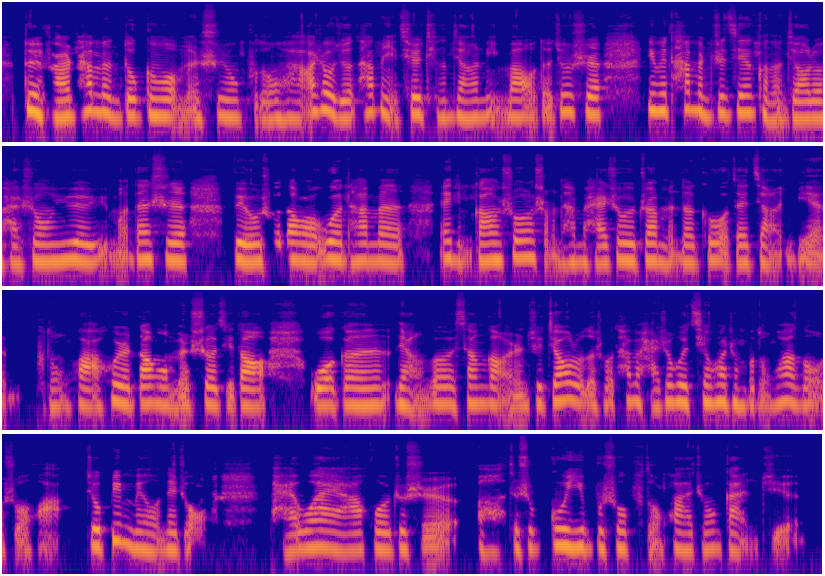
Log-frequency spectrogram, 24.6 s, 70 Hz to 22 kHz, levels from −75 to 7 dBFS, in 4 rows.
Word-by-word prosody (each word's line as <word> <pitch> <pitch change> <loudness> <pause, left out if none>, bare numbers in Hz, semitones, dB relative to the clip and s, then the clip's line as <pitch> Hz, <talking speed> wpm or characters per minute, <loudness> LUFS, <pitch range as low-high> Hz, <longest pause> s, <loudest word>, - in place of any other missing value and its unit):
对， 255 -3 +7
反 200 -2 +2
正 200 - +5
他 250 +5 +2
们 235 -5 +1
都 210 +1 +3
跟 210 +1 0
我 205 -1 +4
们 - - -4
是 210 - -4
用 195 -1 0
普 175 -4 -13
通 185 +1 -3
话， 185 +1 -5
而 - - +2
且 270 - +3
我 250 - +6
觉 190 - 0
得 190 - +1
他 240 +4 -1
们 240 -2 -2
也 - - -4
其 - - -9
实 225 -1 +5
挺 195 -2 -7
讲 195 -1 -2
礼 220 - -6
貌 200 -2 +2
的。 - - -5
就 245 0 -1
是 225 -2 +2 0.3
因 260 -3 +3
为 255 - +4
他 275 - 0
们 250 -4 +1
之 230 +3 -2
间 235 +2 +1
可 230 - -3
能 175 0 -5
交 185 -2 +1
流 190 0 +2
还 185 -1 -3
是 175 +3 -5
用 195 0 +1
粤 205 -1 +3
语 195 - -4
嘛， - - -7
但 215 0 +2
是 205 -2 +1 0.3
比 215 - +5
如 195 0 +6
说 205 +1 -5
当 210 0 +4
我 190 -2 +3
问 215 0 +3
他 200 0 0
们： 195 -2 0 0.3
“哎， 220 - 0
你 200 - -5
们 205 - -11
刚 200 -3 +3
刚 205 - +3
说 225 +2 +1
了 230 - +1
什 - - -6
么？” 230 - -10
他 190 +1 -5
们 185 -1 -5
还 180 0 0
是 185 - -4
会 200 -1 +3
专 200 0 +2
门 185 - -6
地 185 -1 -1
跟 205 +3 -2
我 - - +1
再 185 - -2
讲 185 0 -4
一 210 - -13
遍 215 +5 -5 0.2
普 - - -16
通 185 +2 -7
话。 190 0 +4
或 235 - +1
者 210 - +5
当 210 +1 +6
我 200 - +2
们 - - -2
涉 205 -2 +1
及 190 - -5
到 190 -1 +6 0.3
我 195 0 +4
跟 200 +1 +1
2 200 -2 -1
个 210 0 0
香 210 +2 -1
港 205 -2 +1
人 - - -3
去 205 +1 -3
交 230 +4 +4
流 225 - +1
的 - - -3
时 - - -16
候， - - -3
他 230 - -6
们 225 - -1
还 180 -2 -5
是 220 - -1
会 225 -1 +4
切 220 +1 -2
换 225 +1 +2
成 205 -2 -2
普 195 - -4
通 220 0 -9
话 225 +2 +1
跟 195 -1 -3
我 - - -5
说 - - -5
话. 345 -1 -4 0.2
就 225 -1 +5
并 275 +4 +1
没 215 -4 -1
有 185 -2 -2
那 195 - -1
种 185 - -4 0.4
排 175 +1 -3
外 210 +1 +2
啊， 185 +1 -1
或 190 0 -1
者 200 +2 -2
是， 110 - -3
呃， - - -5 0.2
就 205 - -3
是 205 - -4
故 225 +3 +2
意 215 0 +3
不 205 0 -4
说 200 0 -1
普 195 - -18
通 - - -7
话 200 -2 -3
这 185 - -3
种 195 +1 -6
感 195 +3 -2
觉。 280 +5 -10
205 Hz, 350 characters per minute, -21 LUFS, 195-220 Hz, 0.4 s, 对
